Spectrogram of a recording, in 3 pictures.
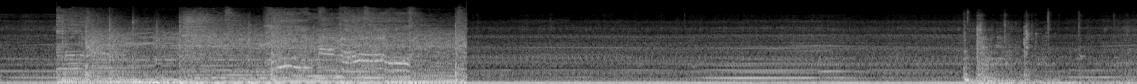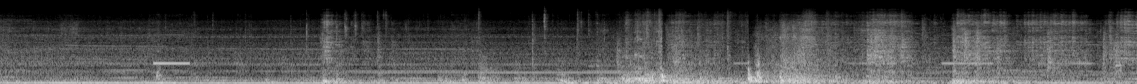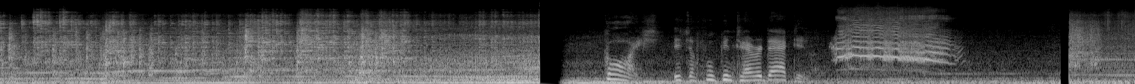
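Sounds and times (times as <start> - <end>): skid steer engine running: 0.0 - 28.1, 31.8 - 34.0
scraping and banging: 7.0 - 28.1
metal clanks and knocks: 9.4 - 28.0.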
